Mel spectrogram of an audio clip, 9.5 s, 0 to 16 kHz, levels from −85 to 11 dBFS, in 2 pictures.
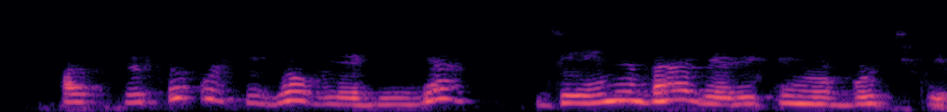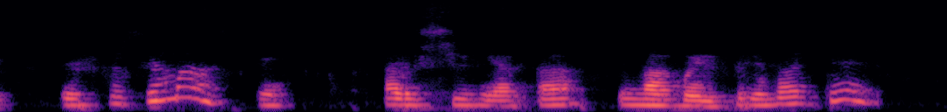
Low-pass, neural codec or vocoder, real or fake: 14.4 kHz; codec, 32 kHz, 1.9 kbps, SNAC; fake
